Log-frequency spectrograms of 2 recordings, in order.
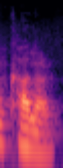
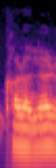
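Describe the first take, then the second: First: "colonel" as two-syllable KER-nel; correct English pronunciation. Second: "colonel" sounded out in English as co-lo-nel; mistaken English pronunciation. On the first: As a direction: say "colonel" just like English "kernel". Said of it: "c'est bien colonel". (« colonel » bien prononcé, comme « kernel » en anglais) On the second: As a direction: say "colonel" as spelt, three syllables with English-style vowels. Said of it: "ça ne se prononce pas du tout". (« colonel » mal prononcé, en trois syllabes à l'anglaise) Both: Shown as a demonstration.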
